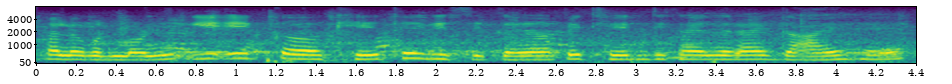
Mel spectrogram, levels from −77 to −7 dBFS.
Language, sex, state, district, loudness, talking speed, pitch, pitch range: Hindi, female, Maharashtra, Gondia, -12 LUFS, 260 wpm, 215 Hz, 200-225 Hz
